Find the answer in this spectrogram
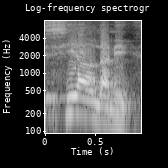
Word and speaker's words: শিয়ালদাহ: কিন্তু আর মিলল না, হকারটা কিন্তু আর আমরা উচ্চারণ করলাম না।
